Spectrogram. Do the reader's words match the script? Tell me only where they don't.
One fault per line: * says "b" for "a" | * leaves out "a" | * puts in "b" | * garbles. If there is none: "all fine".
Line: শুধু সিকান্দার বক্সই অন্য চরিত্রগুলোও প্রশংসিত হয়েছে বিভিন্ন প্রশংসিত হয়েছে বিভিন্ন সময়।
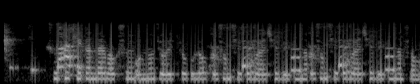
all fine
